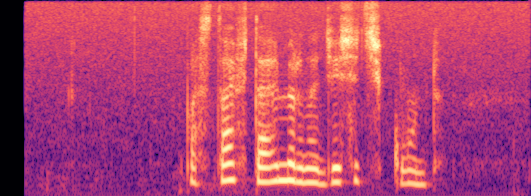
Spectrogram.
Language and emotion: Russian, neutral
